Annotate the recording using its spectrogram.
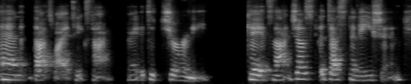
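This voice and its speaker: This woman is loud and animated in tone. She speaks at a medium pitch with an American accent. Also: ordinary pitch variation, moderate pace. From Delaware, US. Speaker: life coach. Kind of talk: online workshop talk. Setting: video call.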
